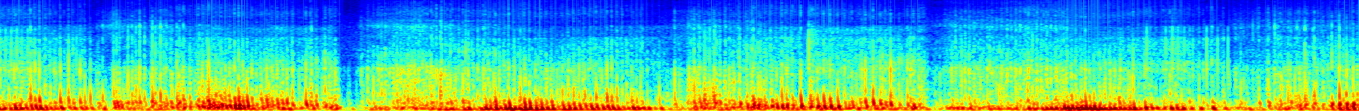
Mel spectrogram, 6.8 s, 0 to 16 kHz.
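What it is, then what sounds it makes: Foam yoga mat being scratched. Short fingernails scratch fast across a blue textured foam yoga mat, a soft solid sheet. The result is a dense, muffled, low rumbling scratch with almost no bright edge, running continuously with brief dips near 1.7, 3.4 and 4.7 seconds.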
